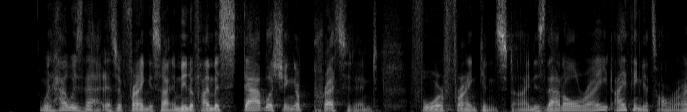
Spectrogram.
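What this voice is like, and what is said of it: Usual voice. Nothing is said of it.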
